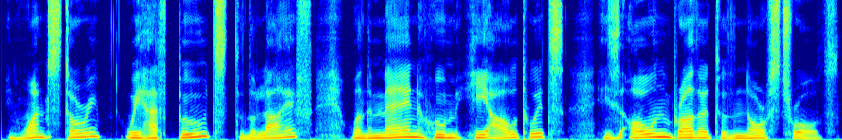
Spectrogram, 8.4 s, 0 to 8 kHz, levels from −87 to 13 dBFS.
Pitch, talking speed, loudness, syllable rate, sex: 165 Hz, 155 wpm, -17 LUFS, 3.9 syllables/s, male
